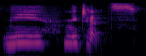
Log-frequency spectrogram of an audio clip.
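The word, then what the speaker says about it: Mi-Teintes: Now, paper, I will be using, I always mispronounce this, me tints. Me tints, haha, I got it right.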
